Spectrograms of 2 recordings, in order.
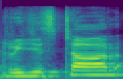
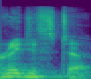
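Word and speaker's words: Regiestar: This module is called Register and it's spelled R-E-G-I-E-S-T-A-R. You can call it Registar or Register.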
